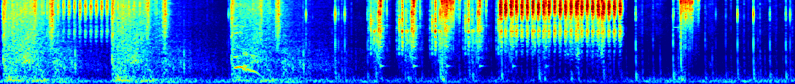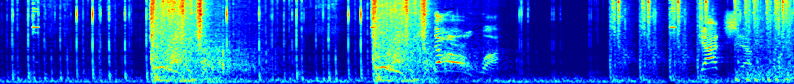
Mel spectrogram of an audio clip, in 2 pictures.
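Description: Gunfire in the Roblox game Prison Life: dense, rapid bursts of synthetic shots and booms crowd together over a busy game soundscape, with voices mixed in at times.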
